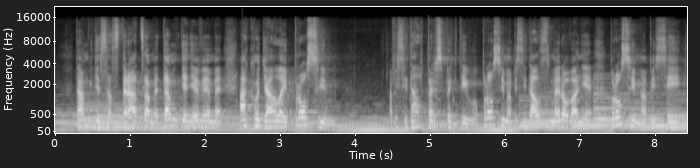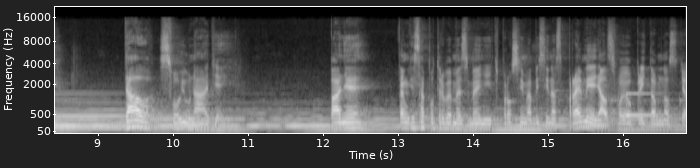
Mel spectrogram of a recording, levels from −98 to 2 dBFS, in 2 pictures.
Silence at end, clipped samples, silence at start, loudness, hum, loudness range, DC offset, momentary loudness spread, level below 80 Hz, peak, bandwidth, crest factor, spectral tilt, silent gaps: 0 s; under 0.1%; 0 s; -20 LUFS; none; 6 LU; under 0.1%; 11 LU; -48 dBFS; 0 dBFS; 16 kHz; 20 dB; -5.5 dB/octave; none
